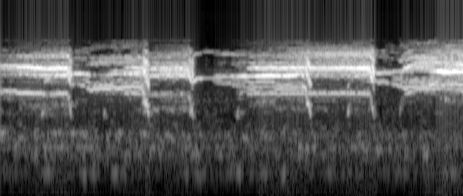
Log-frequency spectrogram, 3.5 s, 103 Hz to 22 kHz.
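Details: Peregrine falcon chicks at the Żerań thermal power plant in Warsaw, Poland, on 15 July 2022, begging at the evening meal as their mother feeds them: harsh, wailing, harmonic cries in long half-second bursts that run almost without pause.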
